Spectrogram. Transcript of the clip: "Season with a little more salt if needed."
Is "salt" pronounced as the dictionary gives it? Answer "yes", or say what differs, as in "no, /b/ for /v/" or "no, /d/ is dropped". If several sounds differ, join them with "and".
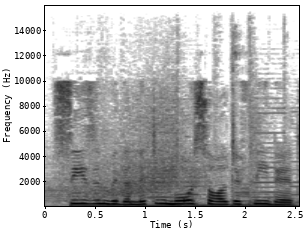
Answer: yes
